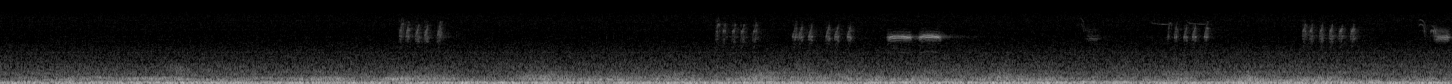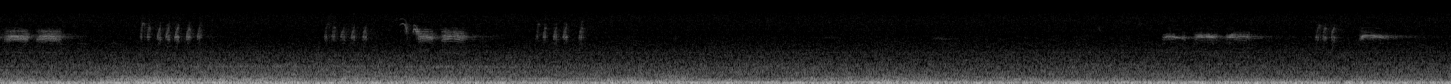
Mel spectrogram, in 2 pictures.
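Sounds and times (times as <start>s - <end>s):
steady low rumble: 0.0s - 29.0s
small bird trilled calls: 7.2s - 9.5s, 14.2s - 15.2s, 17.8s - 20.4s.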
